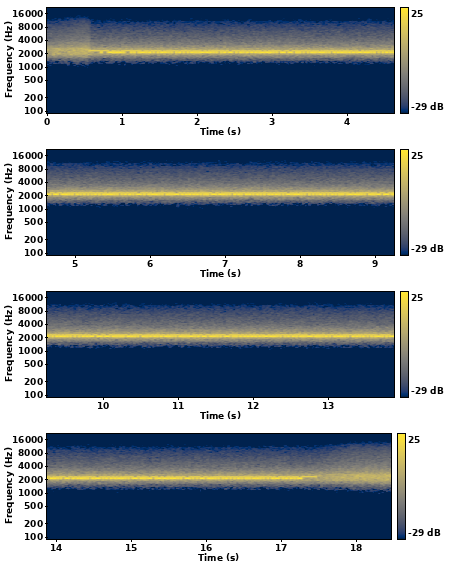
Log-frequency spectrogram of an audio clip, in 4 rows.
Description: RTTY (75 baud, 170 Hz shift), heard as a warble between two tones, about 2200 Hz centre, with radio static and a narrow filter. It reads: 321 2143 297283 99614 8483 1899 0127 2057 4588065 8700781 121063 49567 1895546 482 4329 568883 2045427 821315 9847528 5493 519 2106 79209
